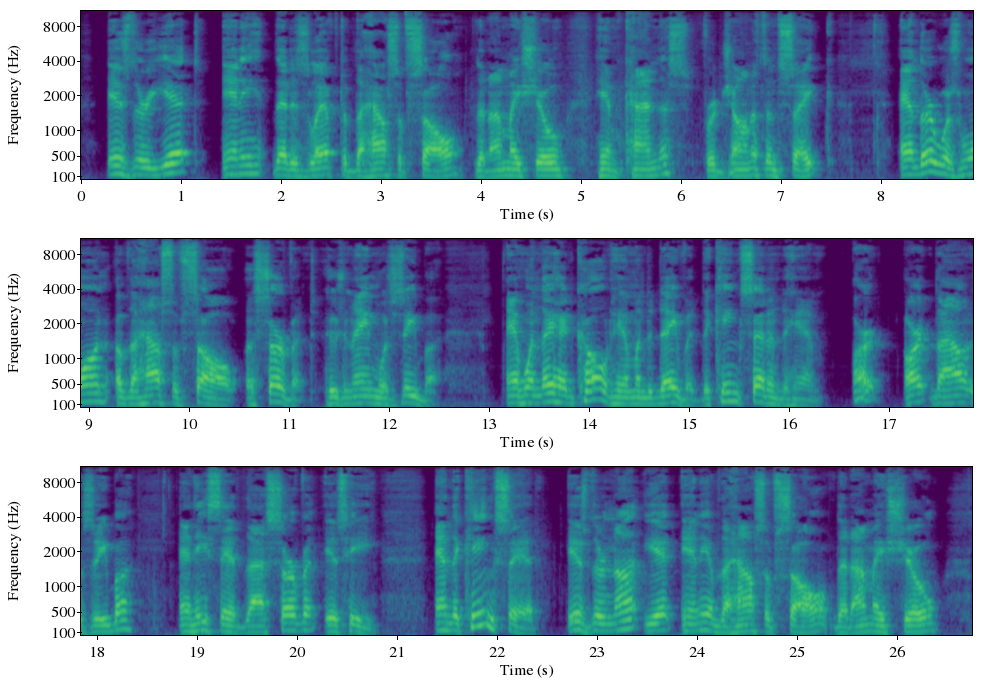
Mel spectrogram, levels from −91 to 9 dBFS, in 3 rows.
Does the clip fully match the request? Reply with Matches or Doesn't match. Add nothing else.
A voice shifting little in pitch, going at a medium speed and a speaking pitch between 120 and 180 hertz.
Doesn't match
